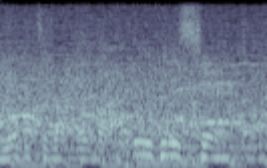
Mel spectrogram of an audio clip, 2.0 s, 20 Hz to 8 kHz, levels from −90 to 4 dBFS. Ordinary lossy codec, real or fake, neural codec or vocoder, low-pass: none; real; none; 7.2 kHz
